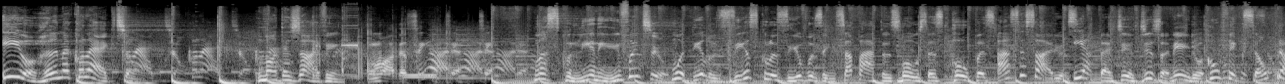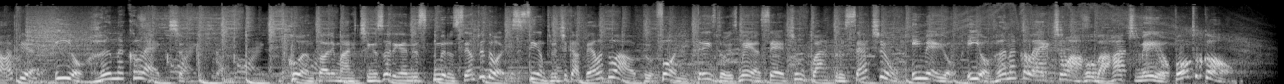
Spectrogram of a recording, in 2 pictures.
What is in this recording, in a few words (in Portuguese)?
Locutora, vozes feminina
